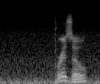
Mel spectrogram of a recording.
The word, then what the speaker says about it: Bristol: Brile, that's how the locals say Bristol.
